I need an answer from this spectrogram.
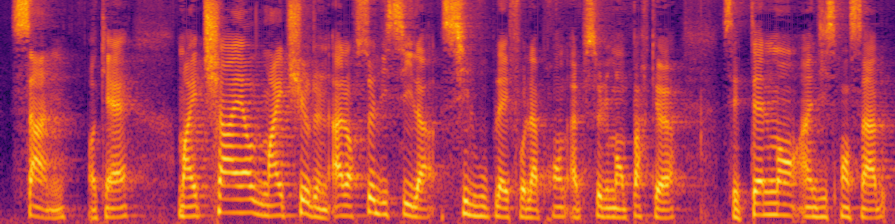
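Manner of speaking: usual speaking voice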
